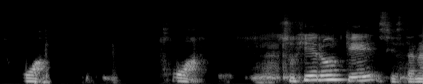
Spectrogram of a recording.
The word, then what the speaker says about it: trois: Se escribe de esta forma, Trois, pero la forma de pronunciar será Trois. Trois.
